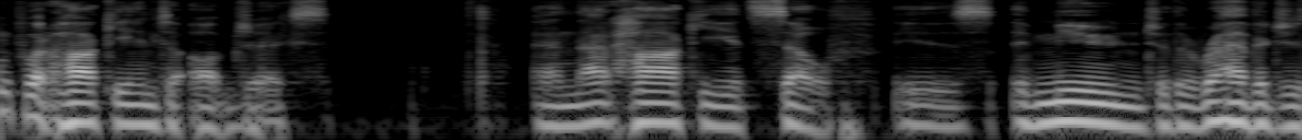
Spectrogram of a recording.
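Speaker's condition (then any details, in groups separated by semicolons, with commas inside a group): No condition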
